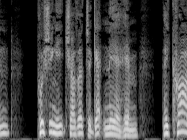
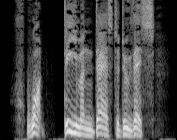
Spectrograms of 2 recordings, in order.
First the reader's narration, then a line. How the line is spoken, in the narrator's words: cried Monkey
